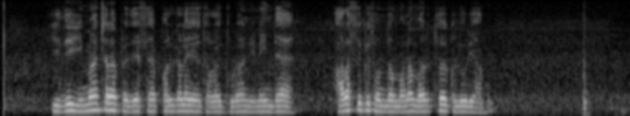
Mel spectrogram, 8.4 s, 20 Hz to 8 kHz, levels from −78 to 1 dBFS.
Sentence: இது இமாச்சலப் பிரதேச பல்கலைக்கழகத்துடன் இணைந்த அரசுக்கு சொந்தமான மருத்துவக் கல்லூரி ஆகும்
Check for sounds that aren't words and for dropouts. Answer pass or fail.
fail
